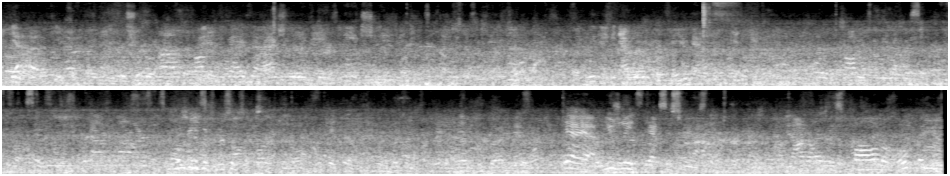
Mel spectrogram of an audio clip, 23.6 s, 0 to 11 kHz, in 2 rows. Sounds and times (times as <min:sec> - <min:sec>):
Speech: 0:00.0 - 0:23.6.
